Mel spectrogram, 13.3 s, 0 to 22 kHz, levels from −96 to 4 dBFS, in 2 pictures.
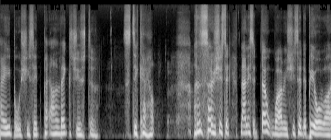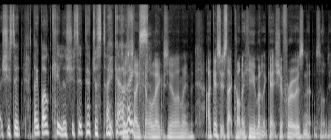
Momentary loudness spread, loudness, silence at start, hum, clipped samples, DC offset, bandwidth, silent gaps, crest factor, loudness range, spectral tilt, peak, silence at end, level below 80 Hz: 9 LU; -15 LUFS; 0 s; none; under 0.1%; under 0.1%; 19.5 kHz; none; 14 dB; 3 LU; -5 dB/octave; 0 dBFS; 0 s; -60 dBFS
